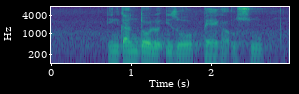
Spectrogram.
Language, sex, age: Zulu, male, 21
